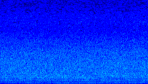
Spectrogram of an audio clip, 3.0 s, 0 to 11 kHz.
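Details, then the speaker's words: Late-1970s Canadian Super 16-inch oscillating fan, before restoration and servicing, on high full speed (high button sticks unless pressed firmly): strong steady rush of air with constant motor hum, no ticking or scraping; normal, powerful high-speed running. "oh man super powerful this brand named super is [Music] fitting"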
